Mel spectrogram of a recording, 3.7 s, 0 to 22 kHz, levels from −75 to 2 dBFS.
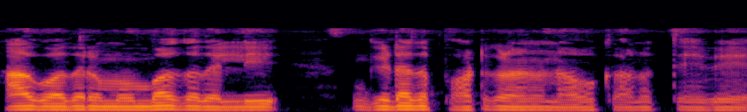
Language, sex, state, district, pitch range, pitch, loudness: Kannada, male, Karnataka, Koppal, 95-110 Hz, 100 Hz, -20 LUFS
